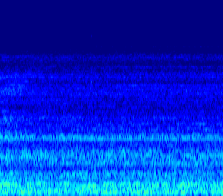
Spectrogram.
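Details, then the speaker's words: Condo building elevator heard from inside a living room, running from early morning past midnight and shaking that side of the building: steady loud low drone with a constant hum; loud elevator running noise, cause unknown. "it's loud enough to try to do video conferencing and on a zoom meeting and it people on the other end complain about the loudness of it"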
